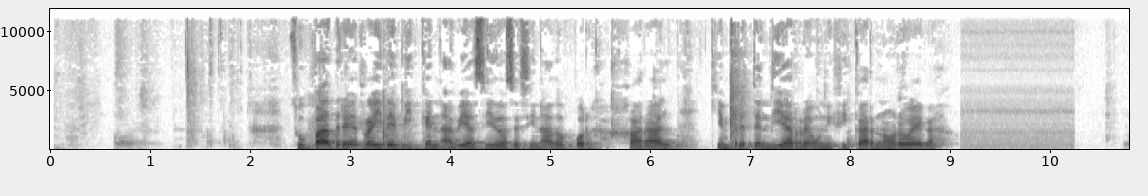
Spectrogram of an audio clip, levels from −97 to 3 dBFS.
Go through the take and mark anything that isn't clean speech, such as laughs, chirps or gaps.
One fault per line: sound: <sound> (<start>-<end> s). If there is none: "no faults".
no faults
